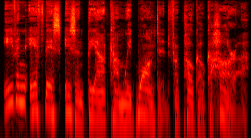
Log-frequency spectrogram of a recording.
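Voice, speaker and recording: An actor voicing a courtly, shrewd diplomat of a trading company in a video game, speaking in a polite, measured, formal way. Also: male voice, medium pitch, husky, no room sound, studio quality, full character voice. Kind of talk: video game character acting.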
